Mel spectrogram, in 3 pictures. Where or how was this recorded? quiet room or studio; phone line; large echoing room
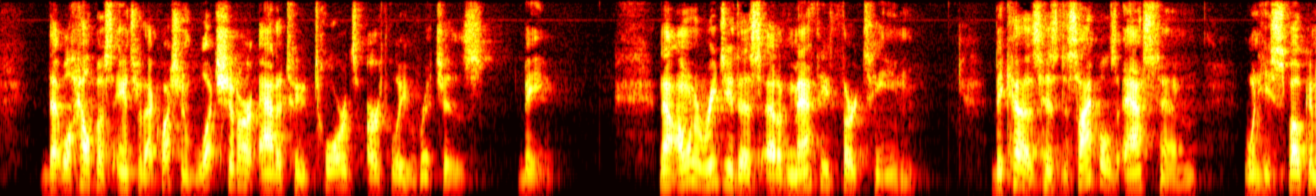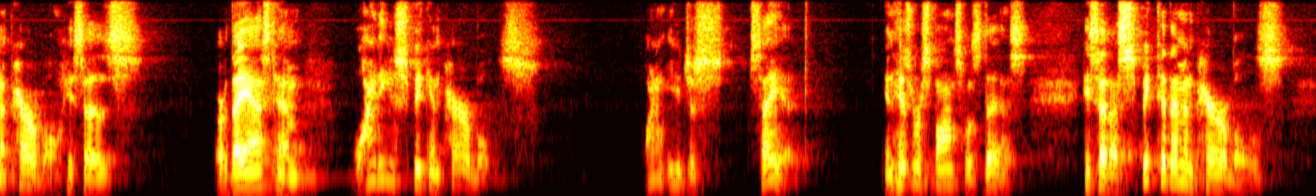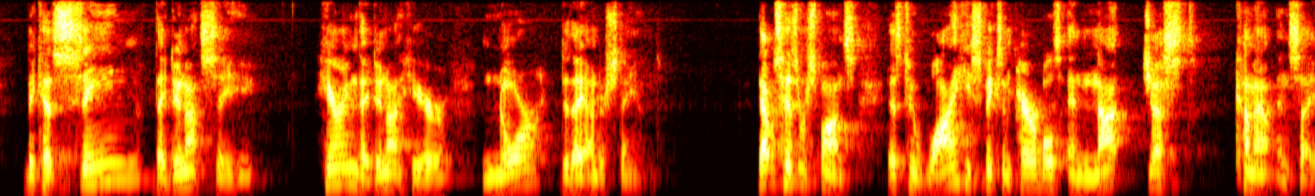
large echoing room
